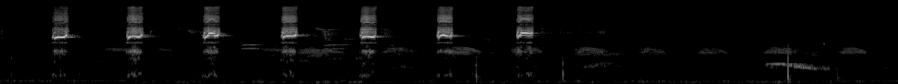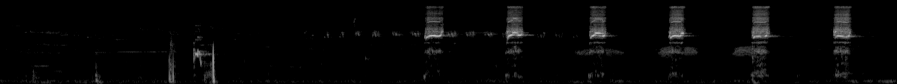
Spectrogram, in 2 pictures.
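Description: A francolin calls in a series of harsh, grating notes, about one every three-quarters of a second.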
